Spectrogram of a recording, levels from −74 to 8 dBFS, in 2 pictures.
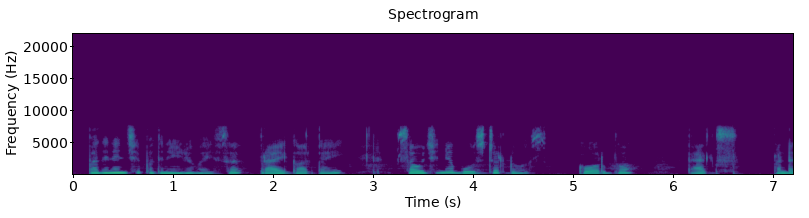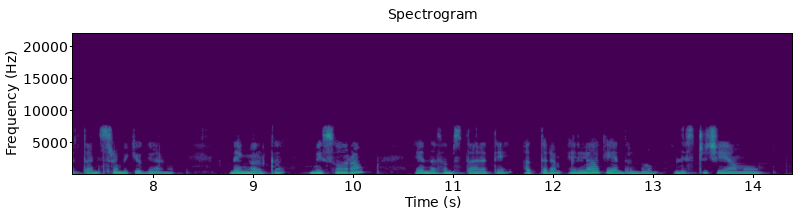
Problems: low volume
